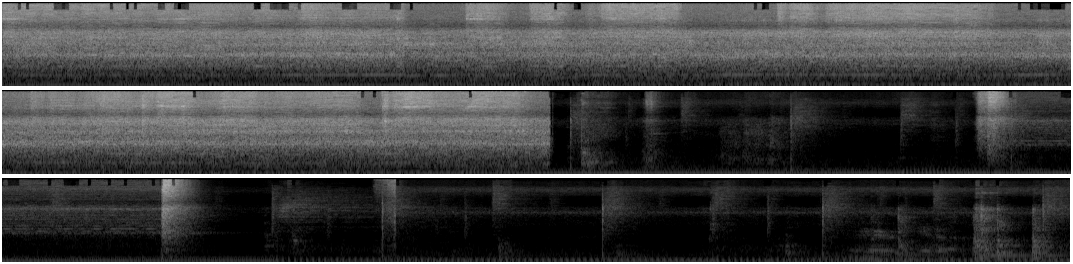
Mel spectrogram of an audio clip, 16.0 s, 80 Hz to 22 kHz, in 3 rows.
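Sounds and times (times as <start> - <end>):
angle grinder smoothing metal: 0.0 - 8.1.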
